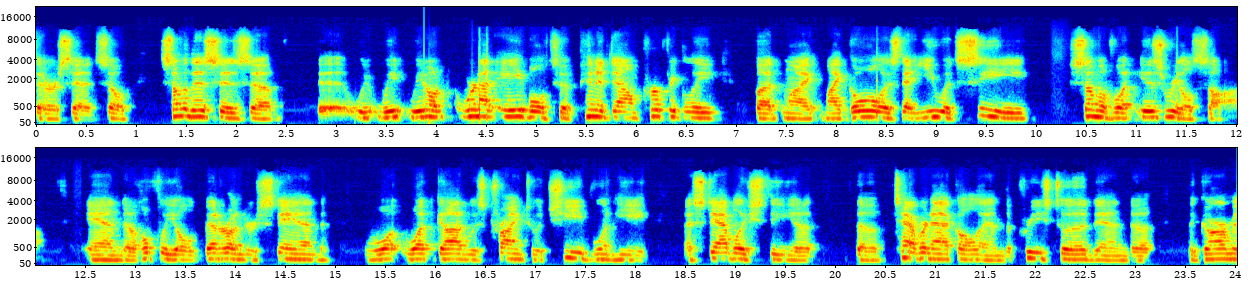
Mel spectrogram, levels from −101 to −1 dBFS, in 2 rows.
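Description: From 3.89 to 3.94 s the sound dips abruptly by about 6 dB for 50 ms, likely one channel dropping out ahead of the mono sum.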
